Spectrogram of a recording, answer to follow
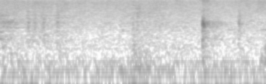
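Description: Near silence: room tone in a pause in speech, with one faint short click about a second and a half in.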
